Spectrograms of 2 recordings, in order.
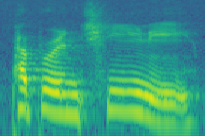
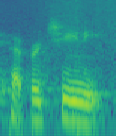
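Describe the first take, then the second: First: The word is said with five syllables, including 'on'. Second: The word is said with four syllables, without 'on'. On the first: This is the original Italian form of the word. "The Italian word last night was pepperoncini" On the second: This is the speaker's own habitual form. "but I'll say peppercini"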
